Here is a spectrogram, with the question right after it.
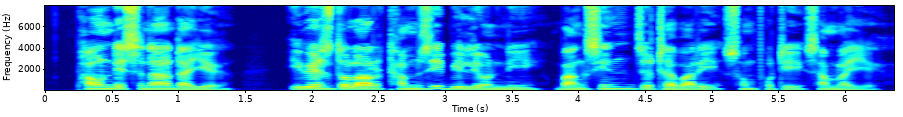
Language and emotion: Bodo, neutral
